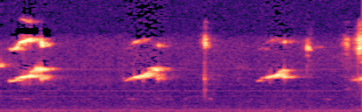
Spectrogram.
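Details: Eagle nest on the Upper Mississippi River Refuge in early April, where two adult males eat leftover food after feeding the eaglets; faint, thin whistled notes repeat about every one and a half seconds, with short sharp clicks between them.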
